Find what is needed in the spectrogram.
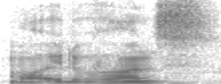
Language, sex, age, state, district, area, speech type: Odia, male, 30-45, Odisha, Cuttack, urban, spontaneous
